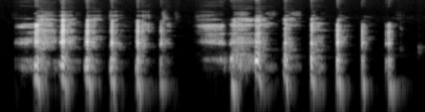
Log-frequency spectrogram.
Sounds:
Laughter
